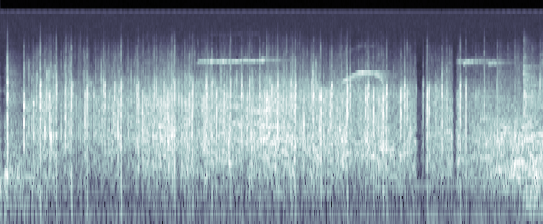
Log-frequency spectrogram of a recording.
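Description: An audience applauding, with a few high whistles on top.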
